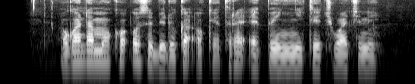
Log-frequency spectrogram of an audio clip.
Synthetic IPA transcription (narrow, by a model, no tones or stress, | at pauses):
ɔɡandamɔkɔʔosebedoka̰ʔɔkɛt̪ɾɛʔepiɲniket͡ʃwat͡ʃnɪ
